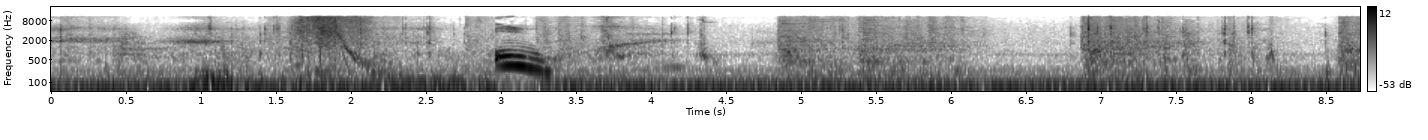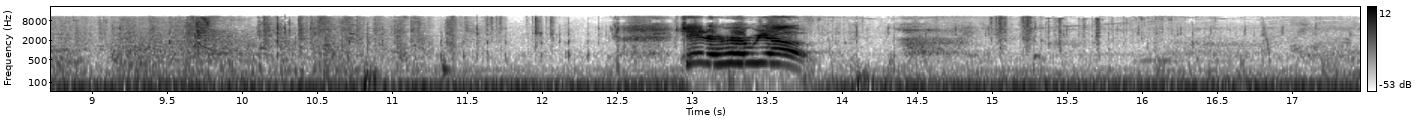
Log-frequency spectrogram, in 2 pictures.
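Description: Game building pieces snap into place with quick, hard clatters.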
